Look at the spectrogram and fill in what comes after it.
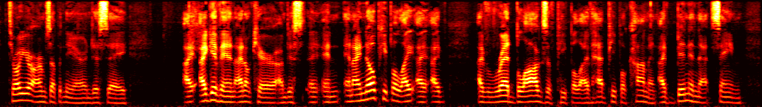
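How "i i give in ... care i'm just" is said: ordinary talk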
